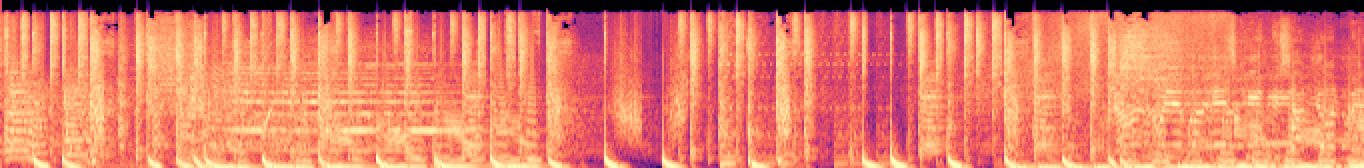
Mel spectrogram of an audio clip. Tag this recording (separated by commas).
Reggae, Music, Electronica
